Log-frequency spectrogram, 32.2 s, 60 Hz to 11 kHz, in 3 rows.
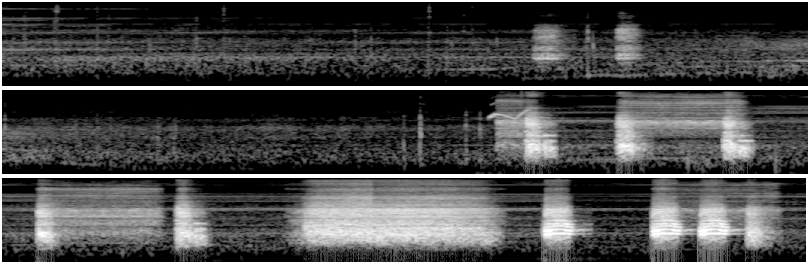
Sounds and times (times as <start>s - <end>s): Railroad car, train wagon: 0.0s - 17.1s, 19.0s - 29.4s, 30.1s - 32.2s.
